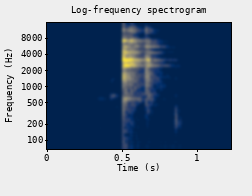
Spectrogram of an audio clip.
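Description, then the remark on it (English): Two quick, bright clinks of drinking glasses touching in a toast, each with a short ringing tail, followed by silence. No voices. “Cheers.”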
